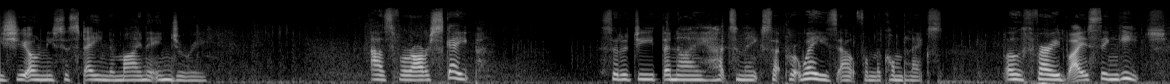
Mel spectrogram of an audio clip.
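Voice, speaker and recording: A woman narrator giving a scripted first-person dramatic account in a solemn, measured storytelling manner. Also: medium pitch, a little hiss or hum.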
